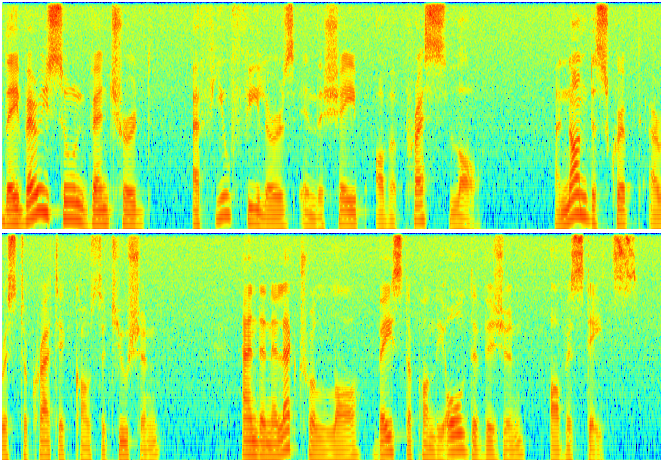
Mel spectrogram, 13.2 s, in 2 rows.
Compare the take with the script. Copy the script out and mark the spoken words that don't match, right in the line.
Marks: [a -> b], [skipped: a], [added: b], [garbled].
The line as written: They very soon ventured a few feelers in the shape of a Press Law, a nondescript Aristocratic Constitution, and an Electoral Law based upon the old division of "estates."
They very soon ventured a few feelers in the shape of a Press Law, a nondescript Aristocratic Constitution, and an Electoral Law based upon the old division of "estates."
